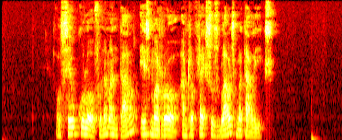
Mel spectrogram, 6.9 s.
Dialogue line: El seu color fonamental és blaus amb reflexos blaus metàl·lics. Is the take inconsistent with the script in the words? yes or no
yes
